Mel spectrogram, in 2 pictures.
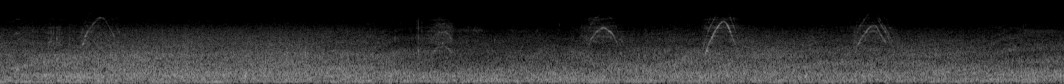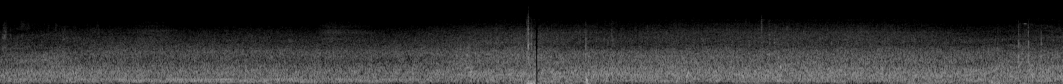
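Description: Water flows and gurgles steadily nearby.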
